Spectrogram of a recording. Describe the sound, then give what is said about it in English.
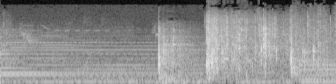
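Several heavy thuds and crunching smashes break out after a steady low hum, as plaster ornaments are shattered, with crumbling debris rattling between the three or four loud blows. “Red brick tiles. Smash. Plaster roses.”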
